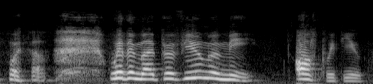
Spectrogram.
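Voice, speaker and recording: An actress playing a shrewd, affectionate young fiancée in a radio drama, coaxing and gently teasing. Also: female voice, on the high side, expressive, slow pace. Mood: fond, teasing.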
